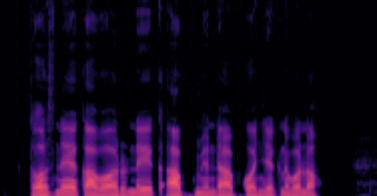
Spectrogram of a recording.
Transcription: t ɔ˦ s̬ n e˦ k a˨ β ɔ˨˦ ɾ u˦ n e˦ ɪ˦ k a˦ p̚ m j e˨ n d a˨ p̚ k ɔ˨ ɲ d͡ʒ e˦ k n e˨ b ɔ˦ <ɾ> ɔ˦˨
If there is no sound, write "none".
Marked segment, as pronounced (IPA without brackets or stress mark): l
